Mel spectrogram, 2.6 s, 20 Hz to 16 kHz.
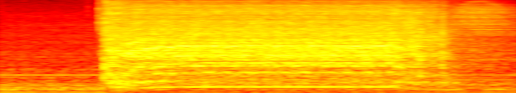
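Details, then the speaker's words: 1999 Harley 80ci Evo chopper after ignition module replacement; starter whirs steadily about two seconds but engine never catches, no spark because the ignition switch cuts power to the module when cranking, probably wired on the light circuit. "okay so the ignition switch is cutting off the power to the module when i hit the switch so that switch is doing something turning power off to whatever lead my ignition is hooked up on"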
